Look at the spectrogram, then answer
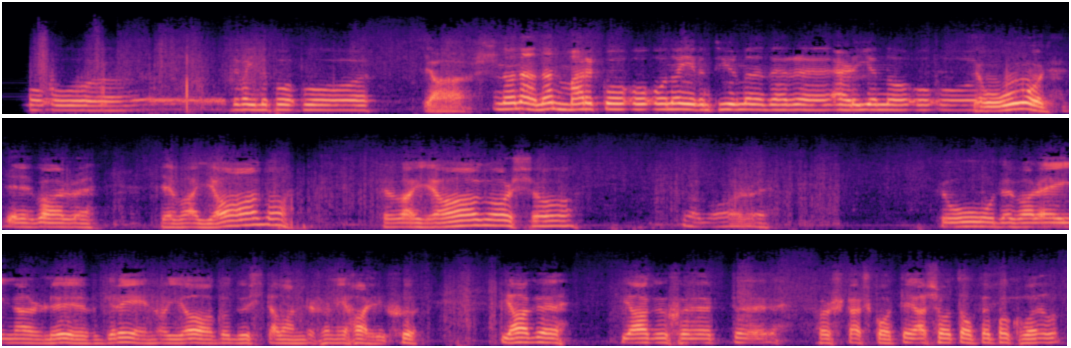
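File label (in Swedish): Huddunge Uppland, dialekter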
